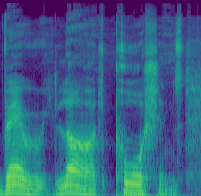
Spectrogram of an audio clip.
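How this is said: Each word is stressed separately. The speaker calls it wrong. "it's not like you're stressing each word individually"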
